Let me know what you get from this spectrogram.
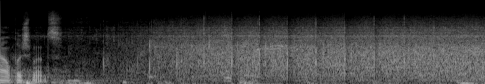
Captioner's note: audience applauding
